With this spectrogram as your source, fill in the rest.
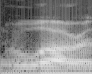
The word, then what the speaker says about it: Huayra: Huayra. Dream Killer, the Huayra. Huayra, that's it. Yeah. In terms of like lines, it's similar. No, I would say the Huayra is like more straights and that.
